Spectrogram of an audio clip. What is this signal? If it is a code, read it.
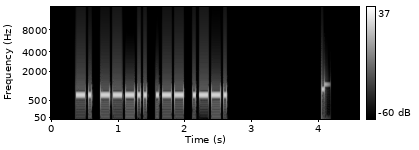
Morse code, heard as a keyed tone, about 26 wpm, 700 Hz. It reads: N8WP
